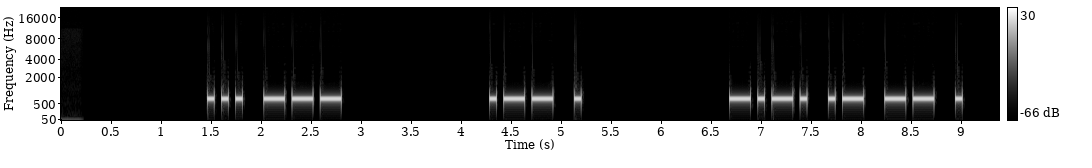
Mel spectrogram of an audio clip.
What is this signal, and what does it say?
Morse code, heard as a keyed tone, about 17 wpm, 700 Hz. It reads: SO WE CAME
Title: 3x Word-Spacing - Sentences from Top 400 Words - 17wpm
